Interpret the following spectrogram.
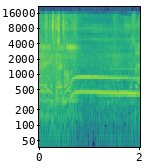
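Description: A man's voice holding one long, loud shout on a single high pitch for about two seconds, bending down in pitch as it ends. Brief talk comes just before it.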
